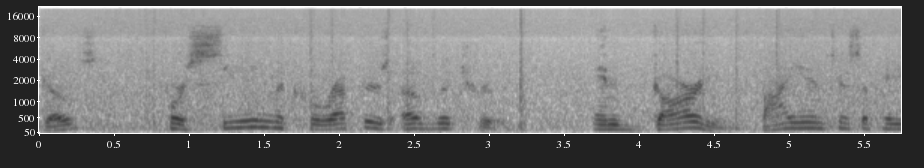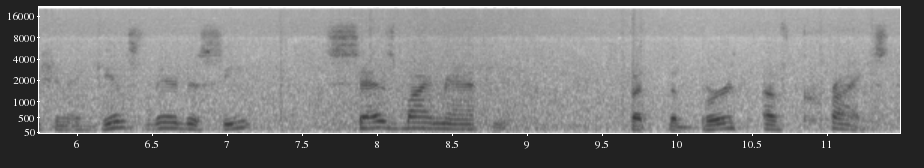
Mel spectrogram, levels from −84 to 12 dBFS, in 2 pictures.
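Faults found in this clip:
No faults found in the speech. Room noise from the microphone's surroundings sits about 12 dB below the speech, part of the recording rather than the system.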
